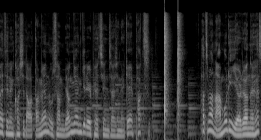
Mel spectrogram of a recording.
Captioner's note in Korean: 짝짝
